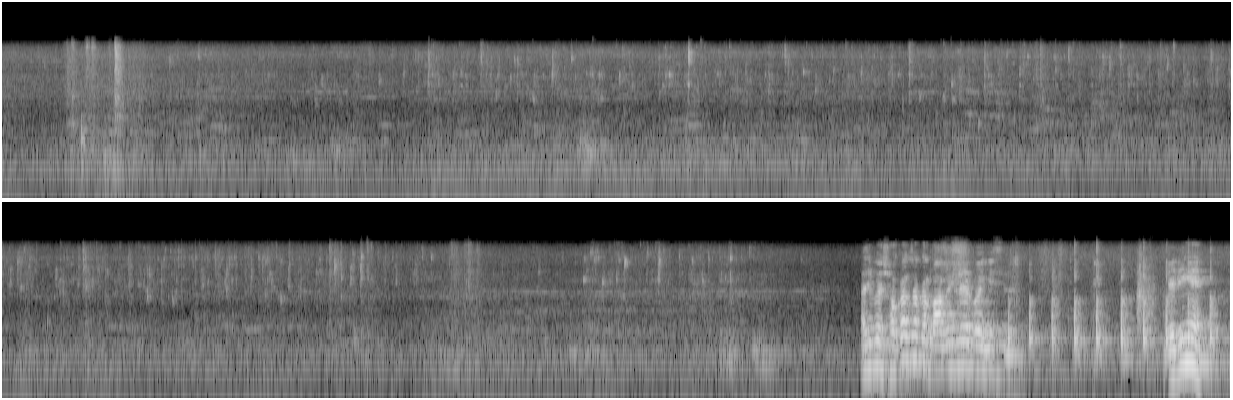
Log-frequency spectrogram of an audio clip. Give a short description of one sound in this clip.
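Liquid trickles through a plastic funnel into a narrow opening.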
